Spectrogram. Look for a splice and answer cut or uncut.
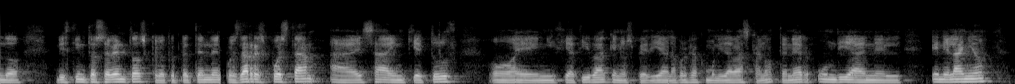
cut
